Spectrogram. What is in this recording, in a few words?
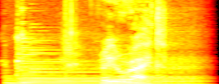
audio channel rear right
